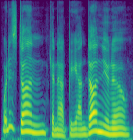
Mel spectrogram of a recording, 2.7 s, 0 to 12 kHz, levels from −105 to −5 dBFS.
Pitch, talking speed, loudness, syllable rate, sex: 175 Hz, 180 wpm, -16 LUFS, 4.3 syllables/s, male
